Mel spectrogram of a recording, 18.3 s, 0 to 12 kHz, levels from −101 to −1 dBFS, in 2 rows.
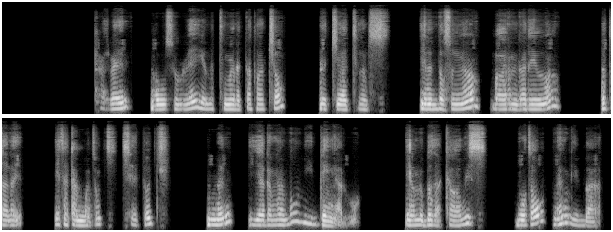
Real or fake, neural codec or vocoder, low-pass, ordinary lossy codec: fake; codec, 24 kHz, 0.9 kbps, WavTokenizer, medium music audio release; 10.8 kHz; AAC, 64 kbps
